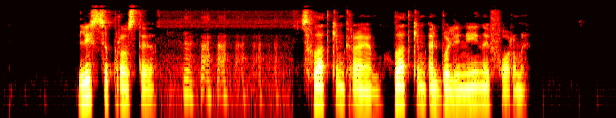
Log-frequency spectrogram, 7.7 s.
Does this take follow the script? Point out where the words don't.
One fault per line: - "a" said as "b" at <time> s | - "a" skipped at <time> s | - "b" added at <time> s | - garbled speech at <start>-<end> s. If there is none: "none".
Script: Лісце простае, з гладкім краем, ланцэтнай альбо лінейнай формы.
- "ланцэтнай" said as "гладкім" at 4.9 s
